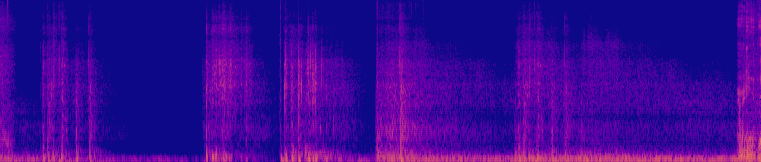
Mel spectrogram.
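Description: Civil War troops fire rifle volleys in the Grand Tactician strategy game, heard as faint, crackling bursts of distant gunfire broken by short silent gaps.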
